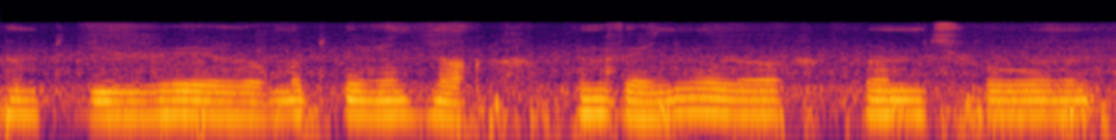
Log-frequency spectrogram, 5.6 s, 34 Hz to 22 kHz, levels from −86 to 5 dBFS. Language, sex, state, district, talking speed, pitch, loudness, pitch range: Mizo, male, Mizoram, Aizawl, 150 wpm, 110 Hz, -18 LUFS, 105-110 Hz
